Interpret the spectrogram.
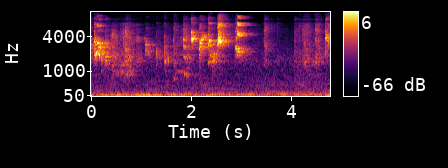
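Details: Male budgerigar courting a female: moderately soft, rapid scratchy twittering with short squeaky accents in the middle, then quieter chatter, over a low steady hum.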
